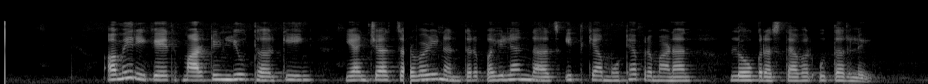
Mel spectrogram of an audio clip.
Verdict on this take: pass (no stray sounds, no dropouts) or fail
fail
